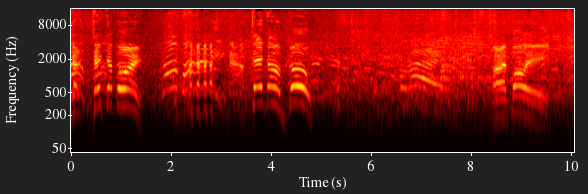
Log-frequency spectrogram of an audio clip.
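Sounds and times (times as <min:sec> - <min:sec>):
crowd hubbub: 0:00.0 - 0:10.0
spectators shouting and cheering: 0:00.0 - 0:10.0.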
